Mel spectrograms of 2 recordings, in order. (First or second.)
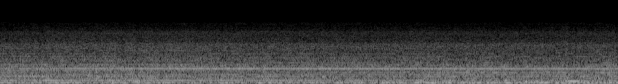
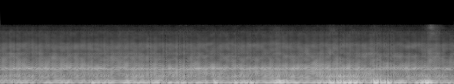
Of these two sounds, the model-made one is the second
